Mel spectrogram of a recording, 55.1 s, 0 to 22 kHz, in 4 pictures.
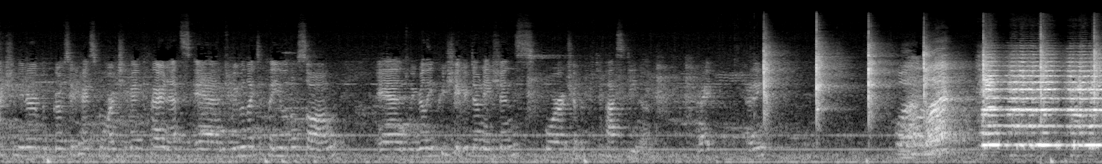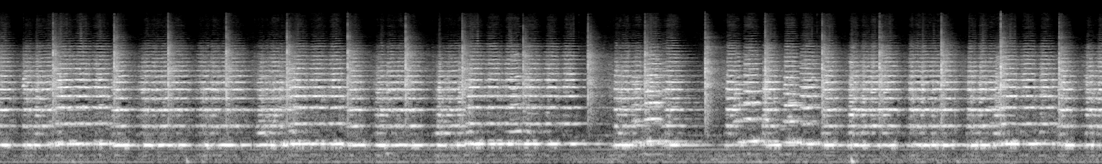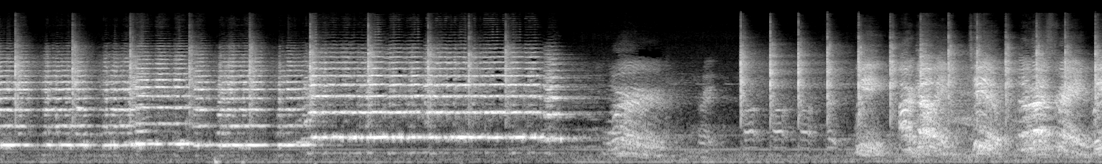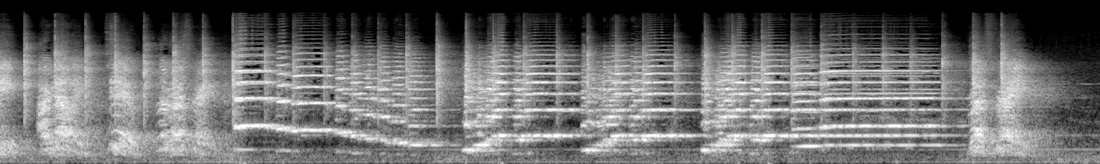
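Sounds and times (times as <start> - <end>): clarinets playing melody: 8.4 - 55.0
rhythmic clapping: 9.4 - 34.6, 36.8 - 54.5
people shouting: 11.2 - 12.1, 36.9 - 44.0, 53.4 - 54.2.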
